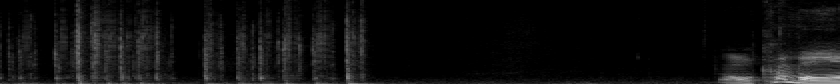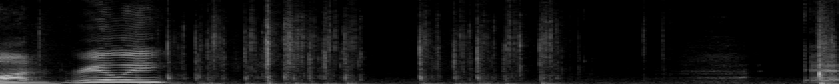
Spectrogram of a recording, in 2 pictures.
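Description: Clattering bursts of typing on a computer keyboard, close and fairly quiet, in short rapid runs separated by pauses, with someone speaking briefly over it and a high whistle-like tone in the middle.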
